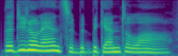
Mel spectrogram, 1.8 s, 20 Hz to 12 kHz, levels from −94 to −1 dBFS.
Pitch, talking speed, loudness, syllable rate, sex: 215 Hz, 270 wpm, -18 LUFS, 5.7 syllables/s, female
